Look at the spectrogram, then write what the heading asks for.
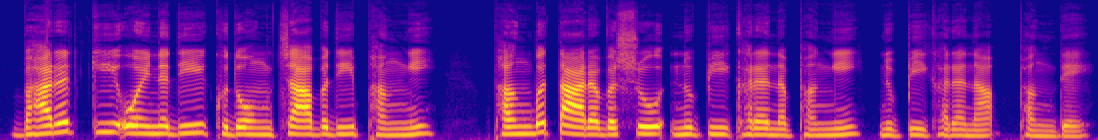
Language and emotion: Manipuri, neutral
